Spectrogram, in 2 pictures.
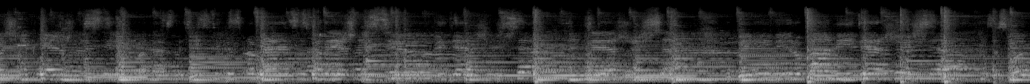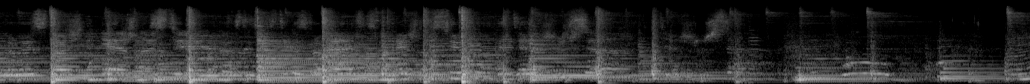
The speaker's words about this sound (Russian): слушайте Там музыку. квартирник в соседней комнате.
